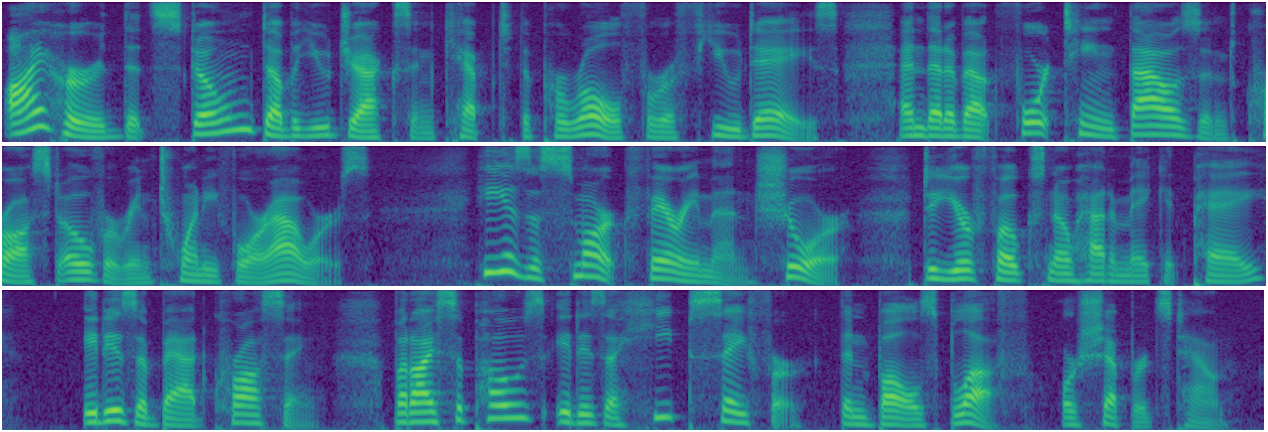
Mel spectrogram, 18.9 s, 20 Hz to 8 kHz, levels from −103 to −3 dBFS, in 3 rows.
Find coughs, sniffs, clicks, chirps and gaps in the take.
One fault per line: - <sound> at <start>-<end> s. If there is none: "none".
none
